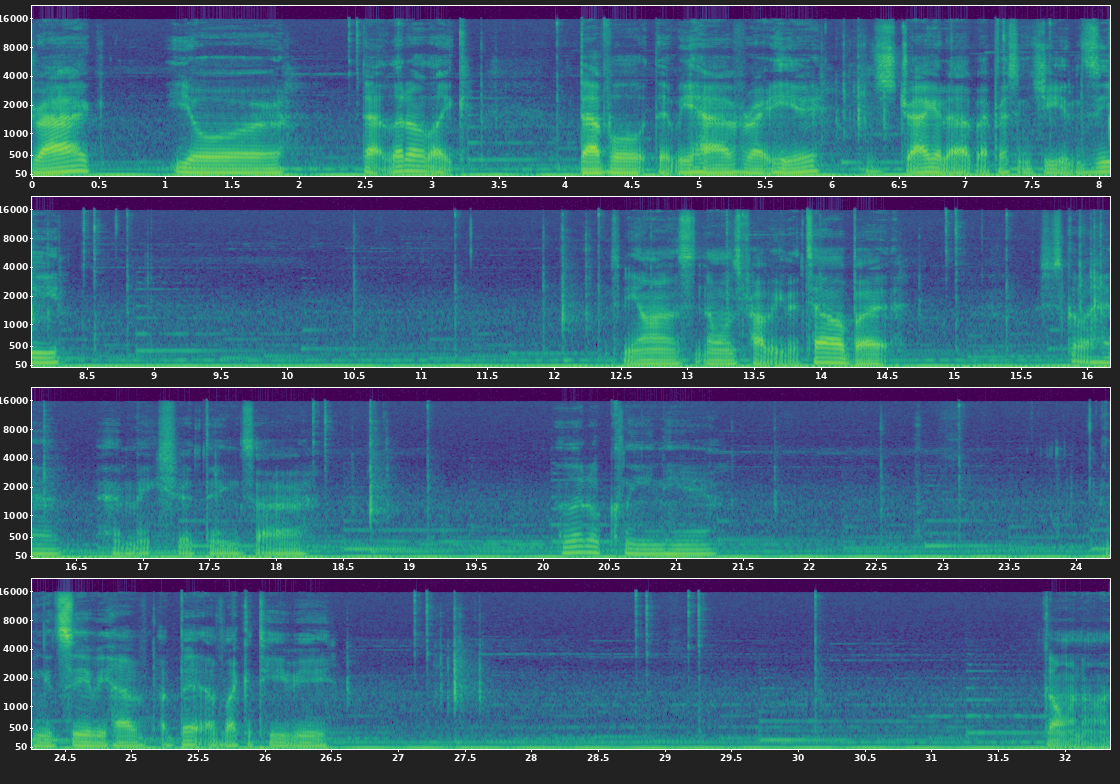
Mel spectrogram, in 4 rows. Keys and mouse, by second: 2.8 click, 4.0-6.0 middle drag, 7.7 click, 8.1 Tab, 8.9-10.5 middle drag, 11.2-11.9 drag, 12.1 Tab, 12.3 click, 13.4 shift+click, 15.4 click, 18.7 Tab, 19.2-22.5 drag, 23.1-25.2 drag, 27.1 click, 29.1 click, 30.1-32.3 middle drag.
